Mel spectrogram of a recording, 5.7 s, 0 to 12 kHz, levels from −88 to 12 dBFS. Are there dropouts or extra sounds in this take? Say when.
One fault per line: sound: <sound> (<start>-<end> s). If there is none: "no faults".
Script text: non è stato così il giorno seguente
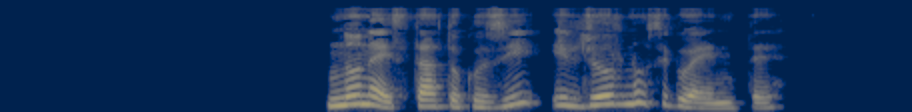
no faults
